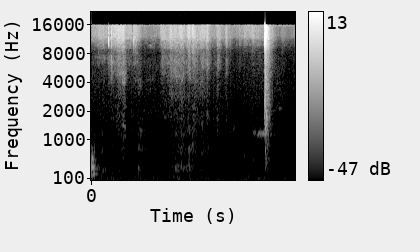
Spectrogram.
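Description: Quiet room with faint rustling, broken by one sharp click about three and a half seconds in.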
